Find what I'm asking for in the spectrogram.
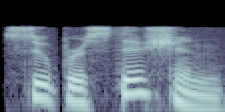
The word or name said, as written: superstition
